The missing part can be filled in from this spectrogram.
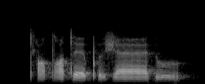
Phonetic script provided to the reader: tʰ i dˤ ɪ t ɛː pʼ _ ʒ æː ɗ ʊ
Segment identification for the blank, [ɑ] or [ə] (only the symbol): ə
